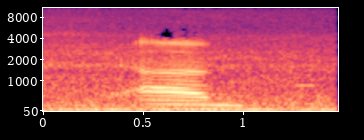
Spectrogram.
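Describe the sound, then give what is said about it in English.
Steady low rumble of road traffic, with an engine droning underneath and a brief, louder tonal swell passing through in the middle of the short clip; people honking. “People honking. Like, anyway, if hold on a second. Hold. This guy's gonna hit me on the car.”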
